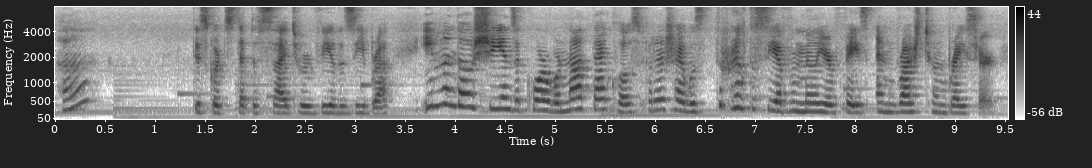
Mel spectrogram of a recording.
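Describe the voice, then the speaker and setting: A woman's voice: on the high side, lively intonation, a little fast, hardly any pauses, soft background music. A woman hosting and narrating a story reading expressively, with casual asides. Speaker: host and narrator of a blind reading.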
